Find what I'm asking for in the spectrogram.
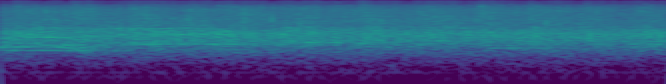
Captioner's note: cheers and applause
